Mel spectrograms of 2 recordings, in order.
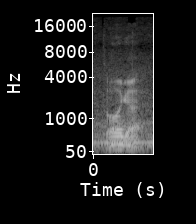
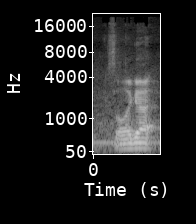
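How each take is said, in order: First: Lower, softer repeat of That's all I got; quiet echo. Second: Said in the usual way. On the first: Real, not acted. Son sums up his father's legacy to viewers, quiet resigned echo.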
